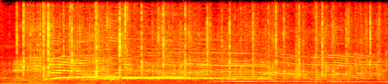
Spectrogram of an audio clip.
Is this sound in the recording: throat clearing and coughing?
no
